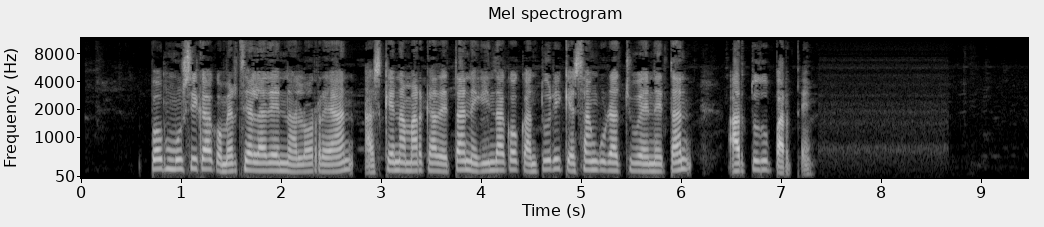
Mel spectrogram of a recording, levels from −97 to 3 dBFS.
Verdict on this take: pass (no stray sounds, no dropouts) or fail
pass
